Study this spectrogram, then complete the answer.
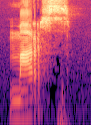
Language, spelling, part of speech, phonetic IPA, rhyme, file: Czech, Mars, proper noun, [ˈmars], -ars, Cs-Mars.ogg
- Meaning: 1. Mars, the fourth planet in the solar system 2. Mars, the Roman god of war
